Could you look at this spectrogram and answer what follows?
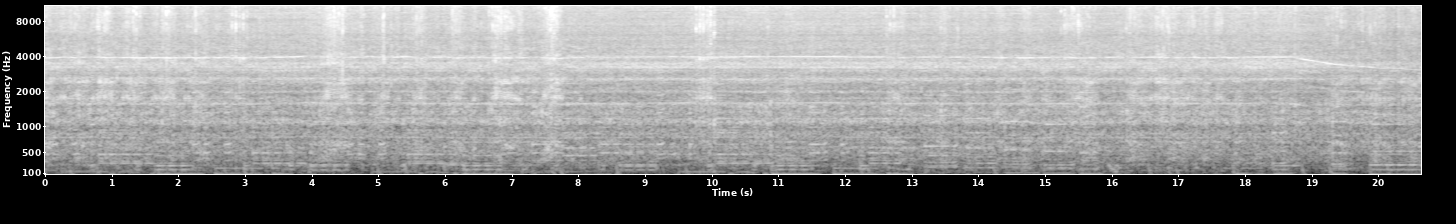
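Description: Electric mixer whipping cream toward a Chantilly texture, a steady mechanical whirring and rattling drone that runs continuously at moderate level with fluctuating pitch, with faint talk in the background.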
